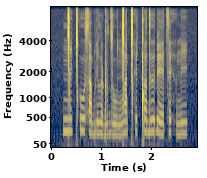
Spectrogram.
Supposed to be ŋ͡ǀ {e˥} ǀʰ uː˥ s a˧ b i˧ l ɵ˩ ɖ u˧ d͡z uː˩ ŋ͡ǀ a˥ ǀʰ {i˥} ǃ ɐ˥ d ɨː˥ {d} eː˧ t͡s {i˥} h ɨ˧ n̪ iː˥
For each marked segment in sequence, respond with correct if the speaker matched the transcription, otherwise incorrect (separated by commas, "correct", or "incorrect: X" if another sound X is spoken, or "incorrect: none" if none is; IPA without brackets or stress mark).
incorrect: i˥, incorrect: e˥, incorrect: ɗ, incorrect: e˥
